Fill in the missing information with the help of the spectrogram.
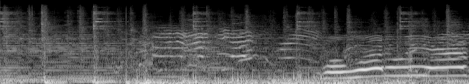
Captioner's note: cheering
